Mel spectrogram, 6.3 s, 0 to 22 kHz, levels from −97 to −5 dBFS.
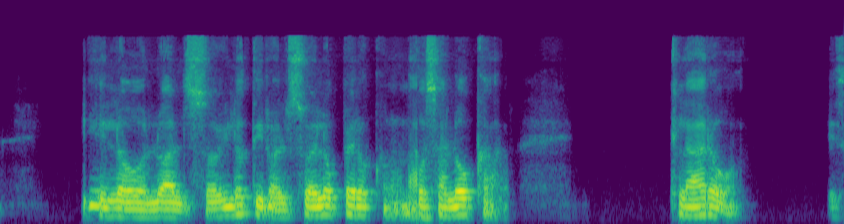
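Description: At 3.13 to 3.15 s the speech shows a skip ahead. Roughly a second of audio never reaches the listener, either lost in transit or discarded by the jitter buffer as it overflowed while later audio was already queued. Nothing fills the hole, so the two sides of the jump join almost directly with no silence. The result is an abrupt splice in the speech, and the end-to-end delay falls by around a second.

From 4.29 to 5.27 s a jitter buffer speed-up follows. The buffer was holding more audio than its target, so the receiver trimmed it down by cutting short segments of one or a few pitch periods, over and over, removing something like 150 ms in total. Playback runs at 112% speed with the pitch unchanged, and the speech in this stretch sounds noticeably hurried.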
